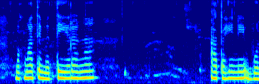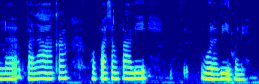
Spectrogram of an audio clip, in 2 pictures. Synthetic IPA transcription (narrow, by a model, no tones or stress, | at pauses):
lɔk̚mat̪ɛmat̪iɾana | at̪aɦinibɔlapalaka | wapasaŋfali | bɔlabiɡɔnɛ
